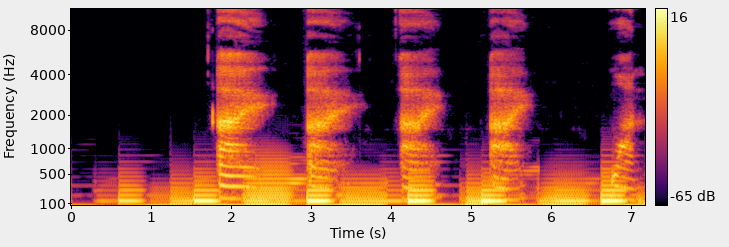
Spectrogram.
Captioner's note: voiceover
